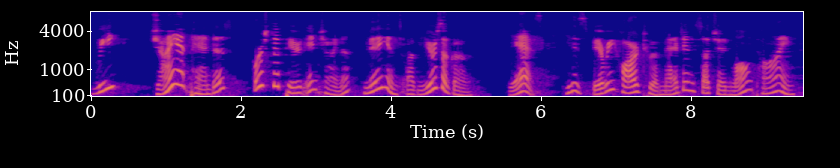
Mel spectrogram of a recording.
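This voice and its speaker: A woman's voice: mid-range voice, husky, highs cut off, heavily acted. A woman voicing a friendly giant panda in a children's audiobook, playful and talking straight to young listeners. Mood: playful, proud.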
